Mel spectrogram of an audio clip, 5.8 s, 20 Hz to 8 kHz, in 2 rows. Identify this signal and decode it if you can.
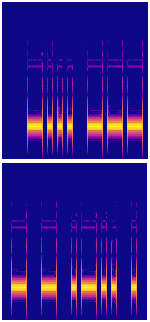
Morse code, heard as a keyed tone, about 12 wpm, 650 Hz. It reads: BOTTLE
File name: 01-Chapter-01 12 WPM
